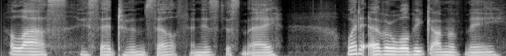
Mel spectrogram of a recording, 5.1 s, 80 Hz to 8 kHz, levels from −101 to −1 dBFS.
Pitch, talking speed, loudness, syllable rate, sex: 155 Hz, 165 wpm, -18 LUFS, 4.9 syllables/s, female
